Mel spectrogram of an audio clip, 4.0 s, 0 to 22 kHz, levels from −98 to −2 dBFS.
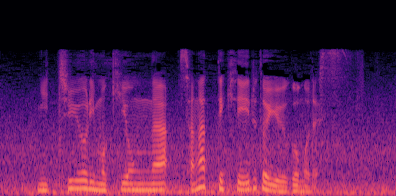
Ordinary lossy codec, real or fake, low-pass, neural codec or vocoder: none; real; none; none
